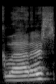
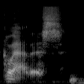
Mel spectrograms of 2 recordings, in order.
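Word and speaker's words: Gladys: would call her Aunt Glattis, but she's not in the UK. She's American. She's Aunt Glattis, which I find to be rather fascinating as well.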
